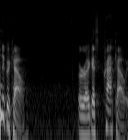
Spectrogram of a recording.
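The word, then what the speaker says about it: Kraków: I've been to Cacao or I guess KKow is how you say it in Polish.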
